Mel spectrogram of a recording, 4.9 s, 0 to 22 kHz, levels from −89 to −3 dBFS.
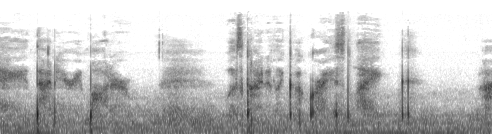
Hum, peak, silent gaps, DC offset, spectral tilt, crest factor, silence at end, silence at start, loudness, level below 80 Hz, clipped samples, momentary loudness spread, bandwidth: none; -2 dBFS; none; under 0.1%; -4 dB/octave; 28 dB; 0 s; 0 s; -29 LUFS; -40 dBFS; under 0.1%; 11 LU; 15.5 kHz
